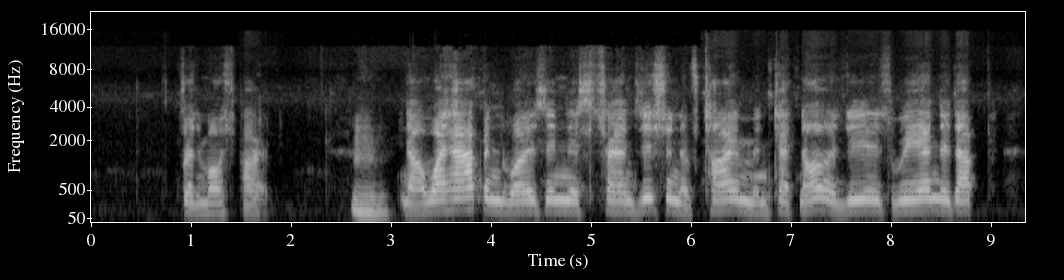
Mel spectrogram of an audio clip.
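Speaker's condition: Head and neck cancer surgery; crooked head since

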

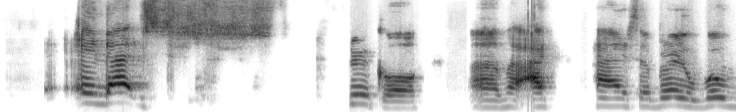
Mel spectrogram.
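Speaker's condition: Cerebral palsy; cerebral palsy since birth

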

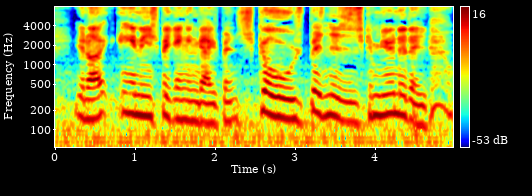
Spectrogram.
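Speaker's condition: Cerebral palsy; from birth, affects walking and speech; speech impediment, reframed by speaker as an accent

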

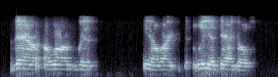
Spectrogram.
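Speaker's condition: Muscular dystrophy; physical disability

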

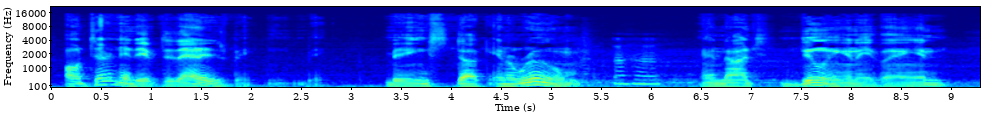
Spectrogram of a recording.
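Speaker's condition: Cerebral palsy; coordination affected

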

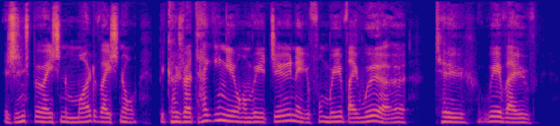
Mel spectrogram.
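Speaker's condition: Cerebral palsy; speech impediment, voice affected

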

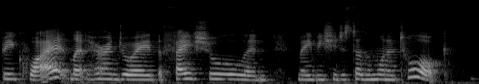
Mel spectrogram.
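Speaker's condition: No condition

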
